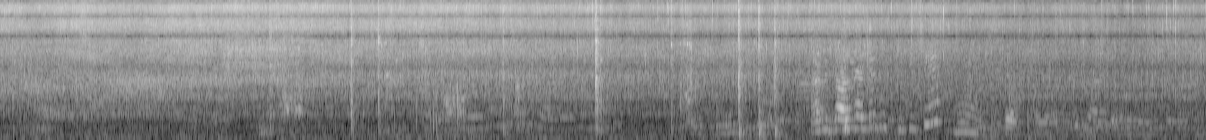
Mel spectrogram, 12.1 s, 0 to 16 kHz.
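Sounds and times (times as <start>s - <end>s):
meat sizzling in hot oil: 0.0s - 12.0s
spatula knocking against pan: 5.9s - 6.1s, 6.7s - 7.9s.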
